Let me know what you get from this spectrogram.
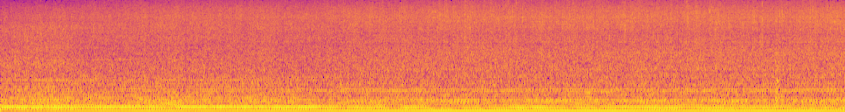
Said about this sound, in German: Und dann durch das Boot natürlich auch die Motorgeräusche, aber auch dieses kleine Plätschern hat. Es fühlt sich so ein bisschen fast an, als ob man auf einem stillen Meer wäre.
